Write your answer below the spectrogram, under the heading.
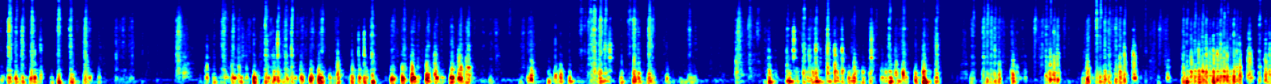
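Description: Hammer driving a wood chisel through the saw-kerfed slices of a notch in a softwood leg, the thin wood slices snapping off, with the chisel scraping as it pares the notch floor. The taps come in quick runs broken by short pauses.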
